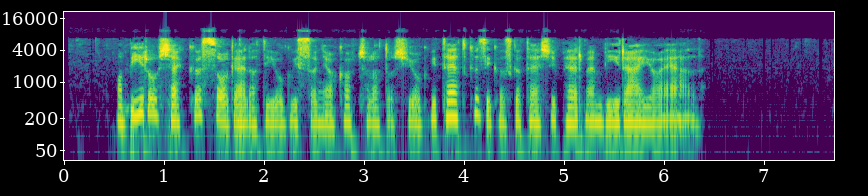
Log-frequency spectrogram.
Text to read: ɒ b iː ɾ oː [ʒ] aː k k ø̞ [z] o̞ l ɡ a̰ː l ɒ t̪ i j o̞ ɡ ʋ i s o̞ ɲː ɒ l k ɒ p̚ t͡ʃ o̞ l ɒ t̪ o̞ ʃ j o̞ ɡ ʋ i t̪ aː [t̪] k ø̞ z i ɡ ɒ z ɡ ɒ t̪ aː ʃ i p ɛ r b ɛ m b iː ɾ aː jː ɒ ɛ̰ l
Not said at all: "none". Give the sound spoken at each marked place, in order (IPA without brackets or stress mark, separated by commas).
ʃ, s, t̪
